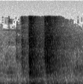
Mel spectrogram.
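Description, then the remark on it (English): A door is opened to let people in, with two quick rattling, scraping bursts in close succession, over low room noise and faint background murmur. “Man, could you open the door there, please, for people?”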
